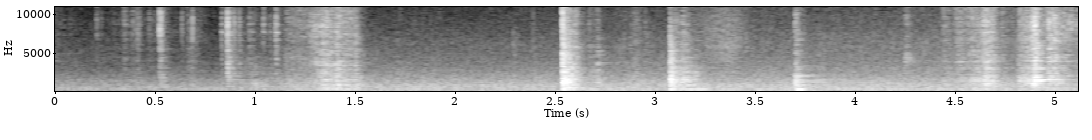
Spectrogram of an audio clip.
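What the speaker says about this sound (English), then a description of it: "Putting some more dirt on top of the ashes." Dirt being shoveled or dumped onto a bed of ashes under a roof, heard as soft scraping and rasping with a few sharper gritty thumps, close and fairly quiet, no talking.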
